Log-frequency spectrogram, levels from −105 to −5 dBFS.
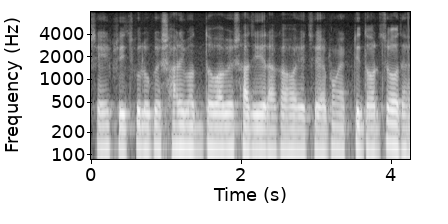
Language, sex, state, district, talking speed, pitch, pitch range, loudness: Bengali, male, Tripura, West Tripura, 140 wpm, 115 Hz, 110-120 Hz, -17 LUFS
